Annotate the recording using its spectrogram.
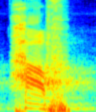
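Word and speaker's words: half: यदि किसी वर्ड में MN साथ में हो तो एन का उच्चारण साइलेंट होता है, जैसे autumn, column, dam, him, condemn, सोलम।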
